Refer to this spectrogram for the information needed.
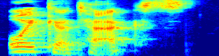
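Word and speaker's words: OEKO-TEX: So I recently learned that it's pronounced Oikotex, Okay.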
